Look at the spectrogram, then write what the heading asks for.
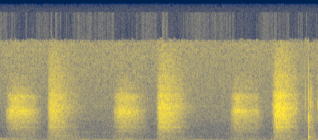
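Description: Slow, deep breaths during a moon-phase yoga session, about five long airy inhales and exhales rising and falling in a steady rhythm, close and soft, with nobody speaking.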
